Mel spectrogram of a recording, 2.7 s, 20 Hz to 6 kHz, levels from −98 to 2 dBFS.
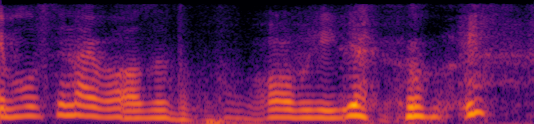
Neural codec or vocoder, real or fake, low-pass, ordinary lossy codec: codec, 16 kHz in and 24 kHz out, 0.4 kbps, LongCat-Audio-Codec, four codebook decoder; fake; 5.4 kHz; AAC, 24 kbps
